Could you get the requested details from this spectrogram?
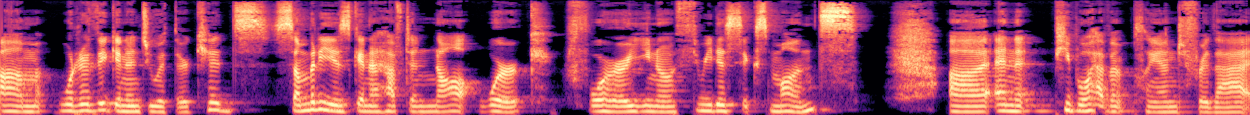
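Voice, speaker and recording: Speaking at a moderate pace, a woman with fairly low pitch and fairly even intonation has an unremarkable speaking voice. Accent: American. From US, Ohio. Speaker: startup founder and CEO. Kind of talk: interview.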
